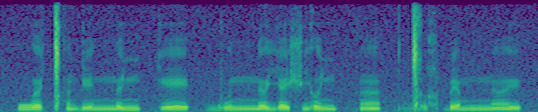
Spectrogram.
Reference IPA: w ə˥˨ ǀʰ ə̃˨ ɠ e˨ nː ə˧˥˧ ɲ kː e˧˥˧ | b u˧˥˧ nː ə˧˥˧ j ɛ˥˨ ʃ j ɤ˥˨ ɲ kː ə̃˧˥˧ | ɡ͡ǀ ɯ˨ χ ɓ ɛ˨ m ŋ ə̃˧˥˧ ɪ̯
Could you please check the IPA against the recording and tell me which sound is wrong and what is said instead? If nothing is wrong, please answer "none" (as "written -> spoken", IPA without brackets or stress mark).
ŋ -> nː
